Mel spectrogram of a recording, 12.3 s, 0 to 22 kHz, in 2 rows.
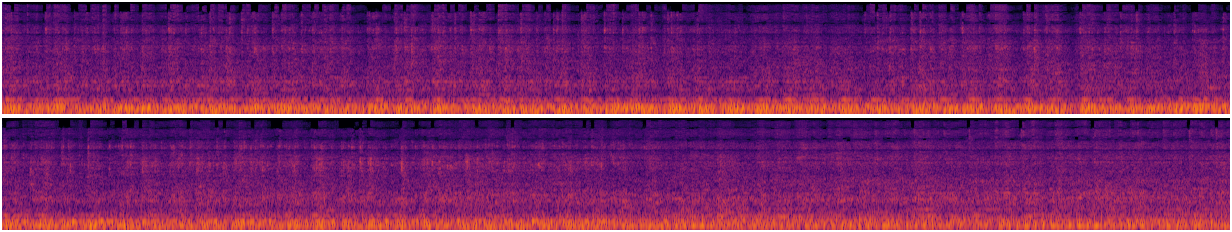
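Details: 1989 IMSA GTO Corvette V8 just started after 3 years, rear raised: deep, steady rumble with an even beat, no misses or knocks over twelve seconds; normal idle.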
